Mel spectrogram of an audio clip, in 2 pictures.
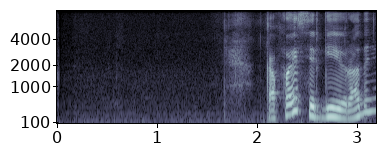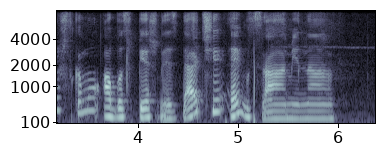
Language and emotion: Russian, positive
